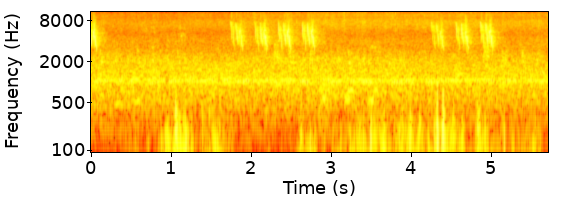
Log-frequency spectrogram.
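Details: Striped prinia, Jianshi Township, Hsinchu, Taiwan, 11 April 2023: two short series of high, rasping repeated notes, partly masked by low thumping and rustling handling noise and a steady hum.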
